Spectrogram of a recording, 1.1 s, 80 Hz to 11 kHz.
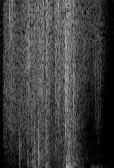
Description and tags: Umbrella Open Sound
A recording of me opening an umbrella.
Recorded with Sony HDR PJ260V then edited using Audacity
field-recording, open, opening, parasol, sound, umbrella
